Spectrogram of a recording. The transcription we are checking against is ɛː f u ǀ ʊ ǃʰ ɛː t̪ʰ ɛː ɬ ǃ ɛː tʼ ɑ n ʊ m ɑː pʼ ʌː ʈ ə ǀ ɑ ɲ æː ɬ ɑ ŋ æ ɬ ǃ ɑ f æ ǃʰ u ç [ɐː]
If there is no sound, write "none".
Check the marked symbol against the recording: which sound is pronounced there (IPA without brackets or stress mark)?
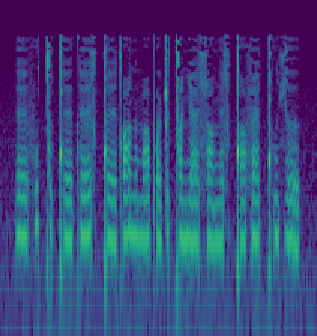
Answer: əː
